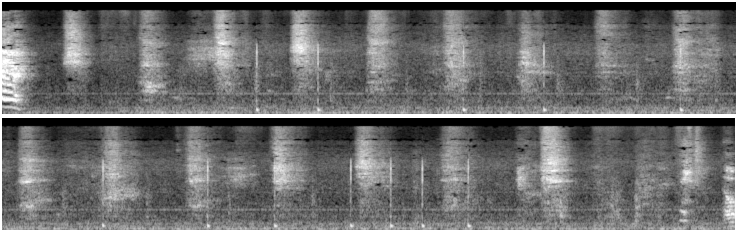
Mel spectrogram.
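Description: A man breathes out sharply in a steady rhythm while exercising.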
